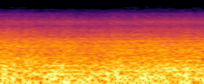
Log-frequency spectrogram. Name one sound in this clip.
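A large truck rumbles by close alongside.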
